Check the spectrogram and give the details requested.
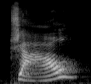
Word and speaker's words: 着: 着，当它表示接触、挨着这个意思的时候，还有一个读音是着。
